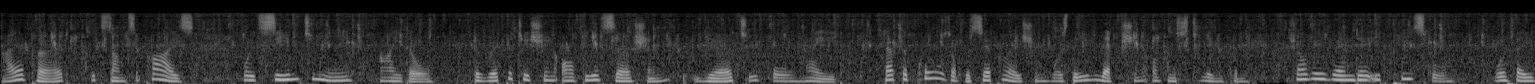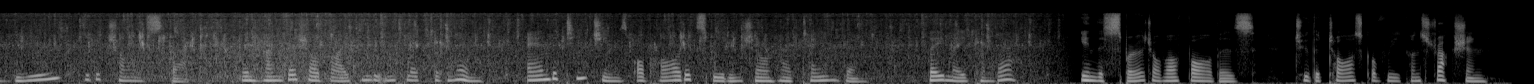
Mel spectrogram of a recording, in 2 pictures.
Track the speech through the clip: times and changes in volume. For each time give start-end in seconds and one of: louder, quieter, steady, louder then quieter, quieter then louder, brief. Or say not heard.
0.0-30.2 steady.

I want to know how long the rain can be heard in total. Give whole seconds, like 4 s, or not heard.
26 s.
